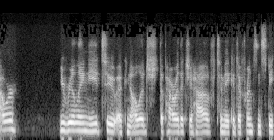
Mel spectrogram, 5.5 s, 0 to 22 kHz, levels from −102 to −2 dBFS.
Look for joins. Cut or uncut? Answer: uncut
